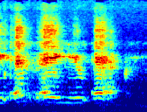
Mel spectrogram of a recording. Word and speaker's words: faux: It's pronounced faux.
